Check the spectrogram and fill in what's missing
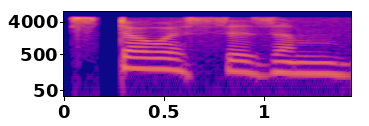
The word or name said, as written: Stoicism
